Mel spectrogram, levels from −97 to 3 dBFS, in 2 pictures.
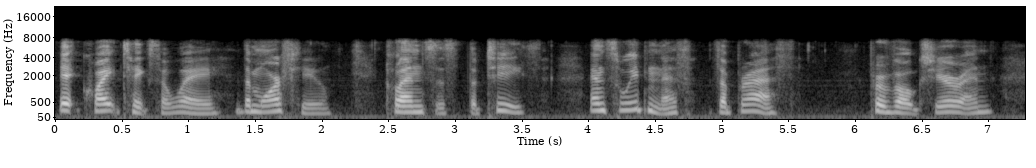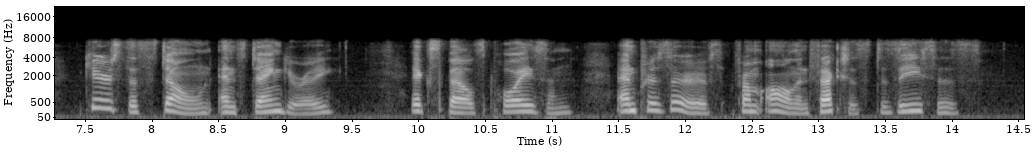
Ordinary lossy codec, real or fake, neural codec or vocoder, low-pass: Opus, 32 kbps; real; none; 7.2 kHz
